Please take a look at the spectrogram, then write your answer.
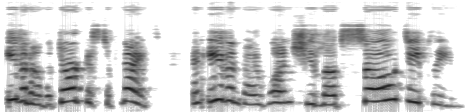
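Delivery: squeaky put-on lady voice through the shutter; man mimicking a woman in a high falsetto; high false woman's voice. A narrator's reading. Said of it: "a voice as high as a filleted cod".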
